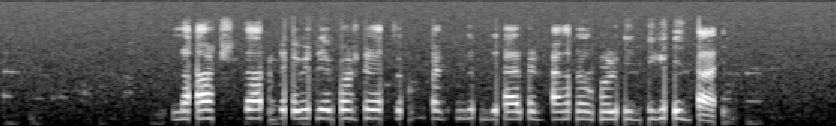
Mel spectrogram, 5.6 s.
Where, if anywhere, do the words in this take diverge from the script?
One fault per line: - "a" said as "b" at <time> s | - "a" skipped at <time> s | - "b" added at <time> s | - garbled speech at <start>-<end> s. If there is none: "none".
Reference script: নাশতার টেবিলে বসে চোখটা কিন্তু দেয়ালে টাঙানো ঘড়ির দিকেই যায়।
none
